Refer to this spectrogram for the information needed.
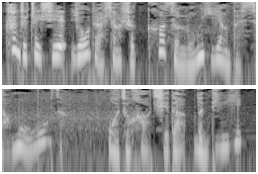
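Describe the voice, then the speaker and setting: A man's voice: high-pitched, very animated, fairly quick, mellow, breathy edge. A male narrator telling a first-person adventure story in a dramatic, colloquial way.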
